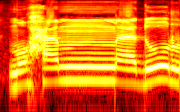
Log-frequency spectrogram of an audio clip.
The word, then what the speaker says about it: মুহাম্মাদুর: করে এখানে বলি ইল্লাল্লাহু বলি এখানে হবে ইল্লাল্লাহু মুহাম্মাদুর রাসুলুল্লাহ মুহাম হামিম জবর হাম ওয়াজিব গুণ হবে মুহাম্মাদুর রাসুলুল্লাহ একশে পড়বো এখন লা ইলাহা ইল্লাল্লাহু মুহাম্মাদুর রাসুলুল্লাহ।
